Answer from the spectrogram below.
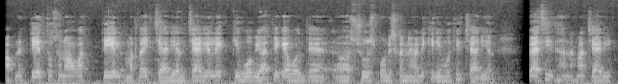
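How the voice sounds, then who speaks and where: A man's voice: mid-range voice, a little hiss or hum. A man giving an exam-prep lesson, explaining with repetitive, playful memory tricks. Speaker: teacher.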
